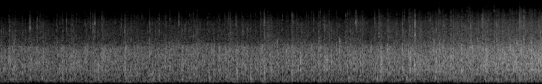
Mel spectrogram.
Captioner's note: audience applauding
